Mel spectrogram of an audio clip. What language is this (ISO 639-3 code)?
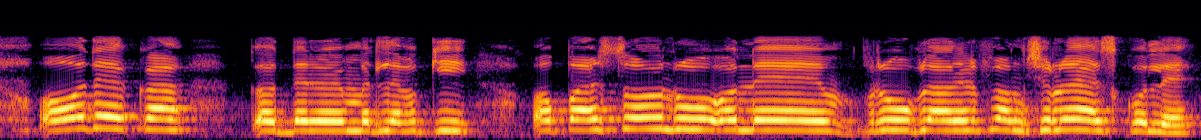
pan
